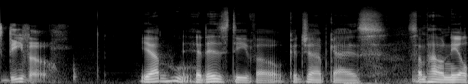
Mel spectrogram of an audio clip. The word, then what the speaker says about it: Devo: Yep, It is Devo. Good job, guys. Somehow Neal pulled that one out. Well, I know it's supposed to be pronounced DeVoe, so I thought the rhyme of oh no, it's DeVoe.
